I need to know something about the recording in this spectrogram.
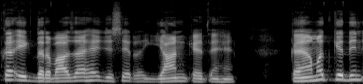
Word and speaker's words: ریان: نام کو رکھتے ہیں، اور وہ نام ہے ریان۔ ریان، اس کی انگلش اسپیلنگ اگر ہم دیکھیں تو RAYYAN، ریان۔ اس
